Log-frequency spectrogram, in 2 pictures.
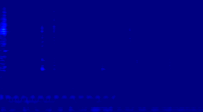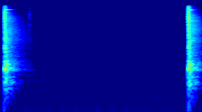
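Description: Two sharp hammer taps on a center punch, about three seconds apart, each with a brief metallic ring, punching hole centers for a rack latch in a snowmobile tunnel.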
